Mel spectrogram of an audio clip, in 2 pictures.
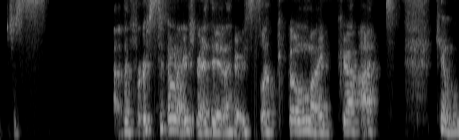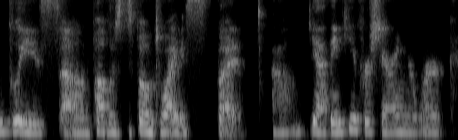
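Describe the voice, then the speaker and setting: Woman, lowish pitch, casual host, appreciative, conversational, unscripted. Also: husky, poor audio. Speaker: event host and literary editor. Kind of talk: casual unscripted remarks at an online literary event.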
